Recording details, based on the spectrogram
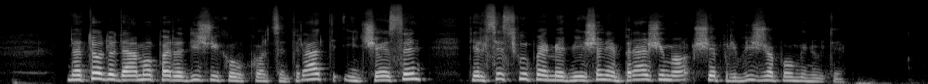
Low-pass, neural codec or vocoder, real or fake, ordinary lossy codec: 19.8 kHz; codec, 44.1 kHz, 7.8 kbps, DAC; fake; none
